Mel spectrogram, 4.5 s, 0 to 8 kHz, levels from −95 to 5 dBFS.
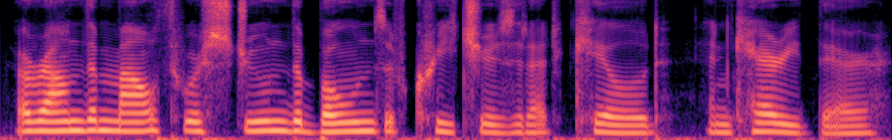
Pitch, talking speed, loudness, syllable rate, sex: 185 Hz, 200 wpm, -17 LUFS, 5.7 syllables/s, female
